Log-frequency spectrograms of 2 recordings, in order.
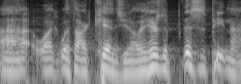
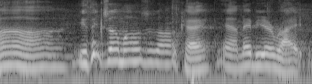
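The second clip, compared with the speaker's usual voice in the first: softer, high, mock musing; reconsidering God; 4 semitones higher, 6 dB quieter than usual. God conceding to Moses, softly reconsidering. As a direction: give in thoughtfully, lightly voiced. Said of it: "God's there going".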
